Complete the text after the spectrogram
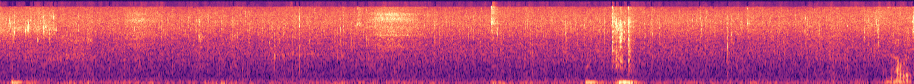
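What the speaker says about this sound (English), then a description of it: "Now it's raining" Soft steady rain falling in the survival game DayZ on Deer Isle, a faint continuous patter with a few louder thumps and clicks scattered through it.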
